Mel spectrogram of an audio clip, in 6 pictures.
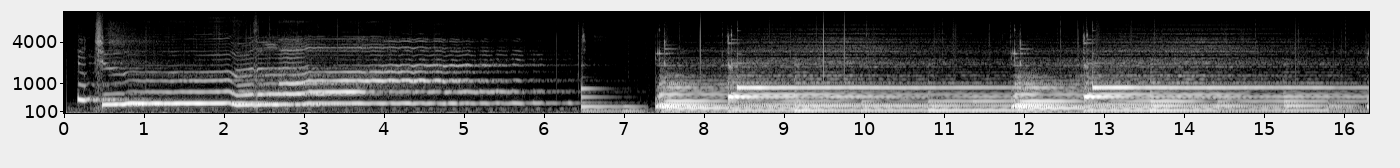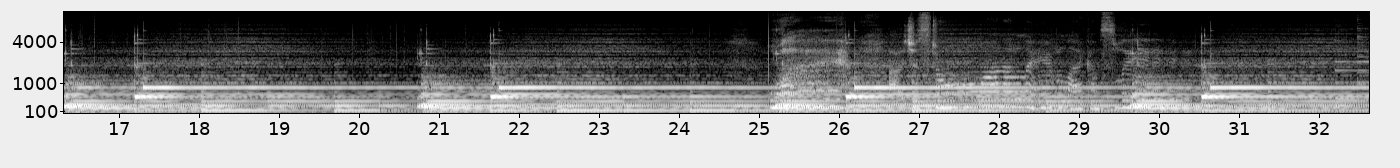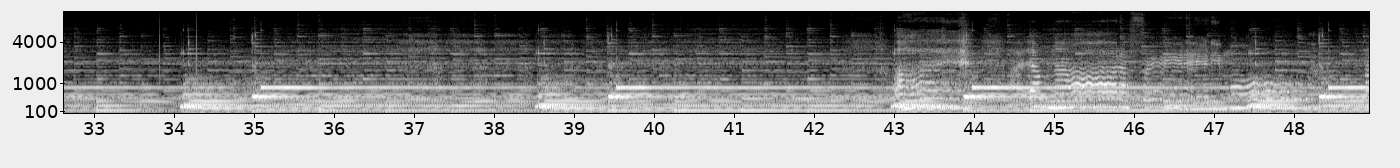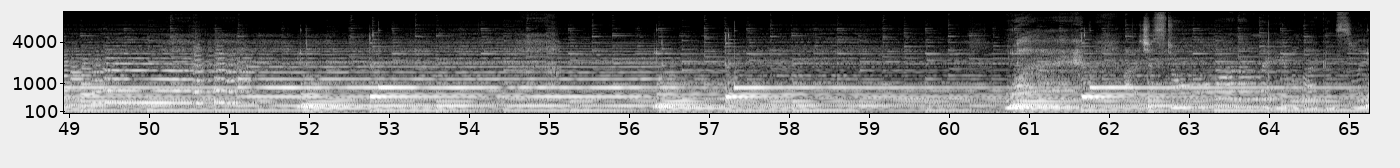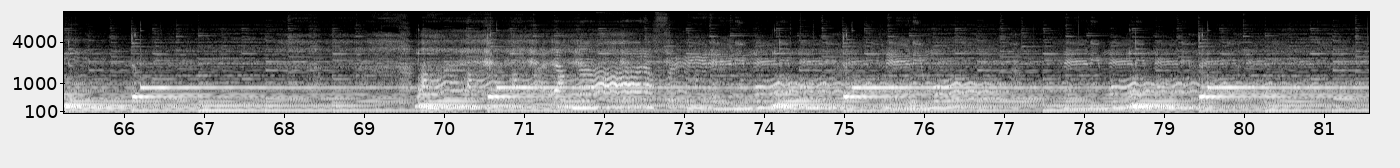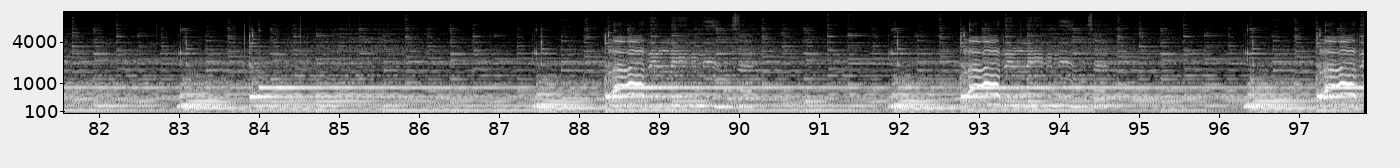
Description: これもまたアコースティック微睡める素晴らしい内容になってます。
